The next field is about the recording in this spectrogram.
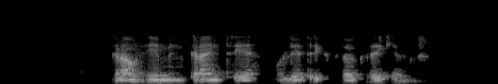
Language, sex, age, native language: Icelandic, male, 30-39, Icelandic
